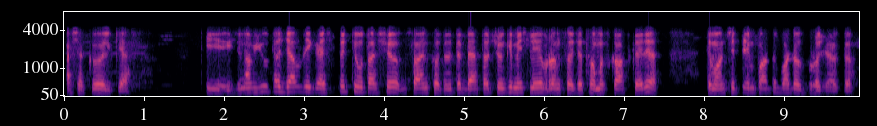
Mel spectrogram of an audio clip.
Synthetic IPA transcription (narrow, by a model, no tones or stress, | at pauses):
ɐt͡ʃʰakəːlʲkʲa | ʈ̪ʰiːekʲd͡ʒɐnaːbjuːt̪ɐd͡ʒɐld̪iːɡɐʃt̪ɨt̪ʲjuːt̪ɐʃɨsaːjnkʰət̪ɾit̪ebʲɛɦt̪ɐɾt͡ʃũːk̬imet͡ʃʰleːbɾɐnsəːt̪ʰʲet̪ʰɐmɐskaːt̪ʰkəɾʲa | t̪imɐnt͡ʃʰit̪emʲpaːɾt̪ɨbɐɖɐlpɾoːd͡ʒek̚t̪ɨ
